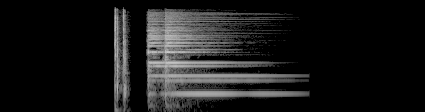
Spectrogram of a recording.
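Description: A quick double mouse-click sound effect, then a single notification-bell ding that rings out and fades over about a second and a half: the subscribe-animation cue for the bell being pressed.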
